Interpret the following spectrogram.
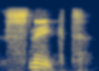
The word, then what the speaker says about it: snaked: Um, next up is uh the word snaked right here. Snaked. Snaked. Oh, with the t sound at the end.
